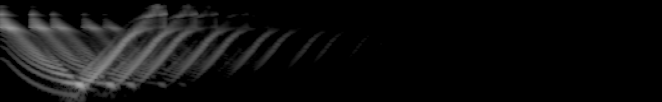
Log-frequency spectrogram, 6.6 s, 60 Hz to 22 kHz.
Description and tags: Diversion Squelch 1 Phase 2
Pretty self explanatory, a classic psy squelch :)
fx, acid, digital, sfx, future, sci-fi, Psytrance, effect, synth, psy, squelch, psychedelic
